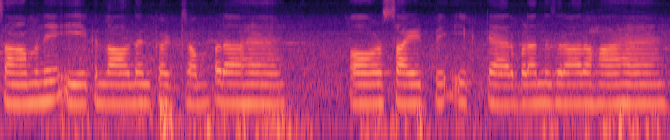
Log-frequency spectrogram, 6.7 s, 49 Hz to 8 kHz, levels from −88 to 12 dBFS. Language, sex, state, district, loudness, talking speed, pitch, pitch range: Hindi, female, Punjab, Kapurthala, -17 LUFS, 160 wpm, 185 Hz, 185-190 Hz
